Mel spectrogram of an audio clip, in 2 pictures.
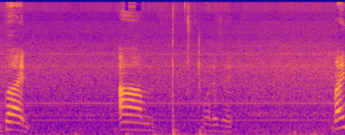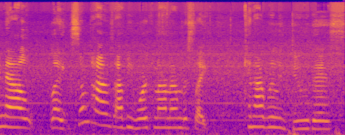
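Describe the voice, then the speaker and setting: Over noticeable background noise, a woman with an American accent speaks in a high voice with lively intonation and long, frequent pauses. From West Virginia, Appalachia. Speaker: aspiring novelist, video creator. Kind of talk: casual vlog talk. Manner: fast, sometimes slurred; rambling, hesitant with fillers.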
